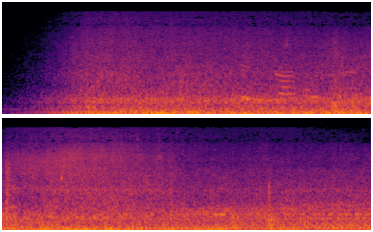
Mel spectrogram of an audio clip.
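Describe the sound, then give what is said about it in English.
A fishing boat runs steadily on open water in Bristol Bay, Alaska, during a protest by fishing crews, its low engine rumble blending with wind buffeting the microphone and the wash of waves, loud and continuous after a quick fade-in. “reporters were on the water, moving between protesting crews who are calling on Alaskan processors to reconsider their historic low base price and bring more price transparency to the fishery.”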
